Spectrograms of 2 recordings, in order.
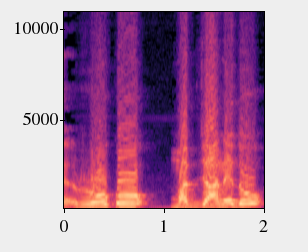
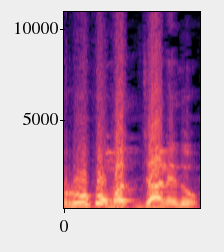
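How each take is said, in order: First: روکو, then a pause before مت جانے دو; pause demo. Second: روکو مت run together, then a pause before جانے دو; pause demo. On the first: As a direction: stop hard after روکو. (روکو کے بعد وقفہ) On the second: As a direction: break after مت. (مت کے بعد وقفہ) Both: Shown as a demonstration. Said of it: "کہیں آپ رک گئے تو معنی بدل گئے".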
